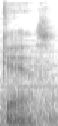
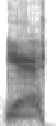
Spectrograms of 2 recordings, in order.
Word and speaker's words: geas: I still would say Gaius. It is yeah, that's what we all say, but it's pronounced Gesh.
